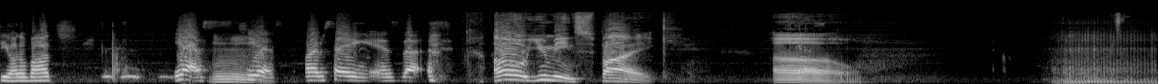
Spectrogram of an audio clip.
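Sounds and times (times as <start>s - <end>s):
speech: 0.0s - 1.2s, 1.8s - 6.8s, 7.7s - 8.7s
person snoring loudly and roughly: 2.1s - 2.7s, 10.4s - 11.5s.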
